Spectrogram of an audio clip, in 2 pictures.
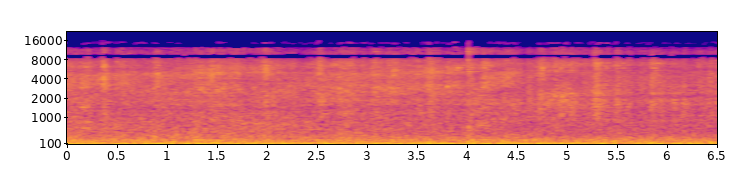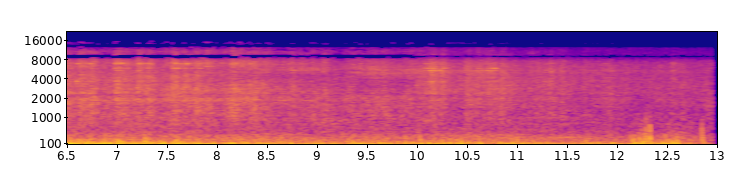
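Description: CSX freight train's hopper cars rolling past: a steady, heavy rumble of steel wheels on the rails that eases slightly near the end.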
